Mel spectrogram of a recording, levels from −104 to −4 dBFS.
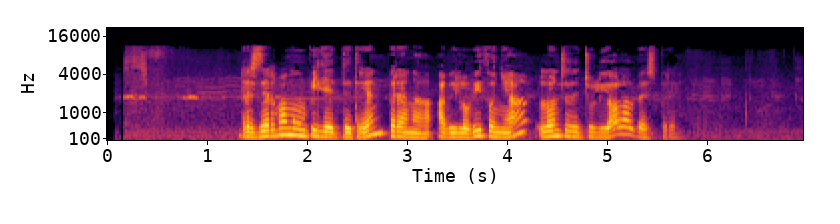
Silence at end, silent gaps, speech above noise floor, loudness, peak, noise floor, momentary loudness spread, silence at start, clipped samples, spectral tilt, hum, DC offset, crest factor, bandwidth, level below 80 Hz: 1.3 s; none; 39 dB; -19 LUFS; -2 dBFS; -58 dBFS; 24 LU; 0.2 s; under 0.1%; -6.5 dB/octave; none; under 0.1%; 18 dB; 11.5 kHz; -64 dBFS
